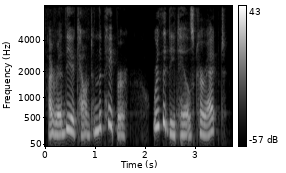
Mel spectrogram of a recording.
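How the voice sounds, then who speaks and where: A woman voicing a courteous middle-aged male lawyer who speaks in a measured, reassuring way. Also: medium pitch, expressive, dark tone, lightly acted. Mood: calm.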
